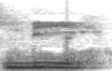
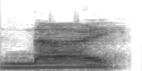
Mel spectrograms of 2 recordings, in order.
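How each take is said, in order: First: The vowel sounds like 'ee'. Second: The vowel sounds like 'eye'. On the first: The speaker calls it right. "it's just knee with three eyes" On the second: The speaker calls it wrong. "Some people have pronounced it nigh"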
